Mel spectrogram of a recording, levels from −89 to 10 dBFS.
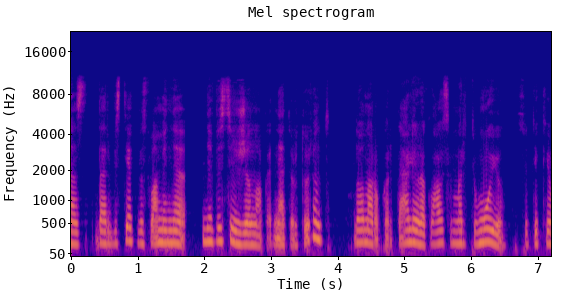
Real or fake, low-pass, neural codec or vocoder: real; 10.8 kHz; none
